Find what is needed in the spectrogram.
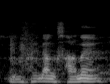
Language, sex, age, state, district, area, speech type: Bodo, male, 45-60, Assam, Udalguri, urban, spontaneous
